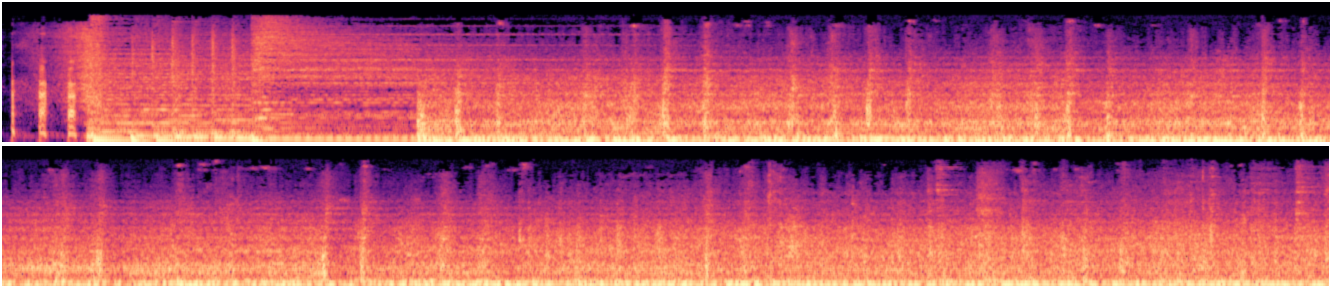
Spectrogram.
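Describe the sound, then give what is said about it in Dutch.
A train rolls steadily along the rails, its wheels beating a continuous clickety-clack rhythm, loud, with a brief rumbling start before settling into constant motion. No one speaks. “Ja, alsof mensen nog nooit een trein hebben gehoord.”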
